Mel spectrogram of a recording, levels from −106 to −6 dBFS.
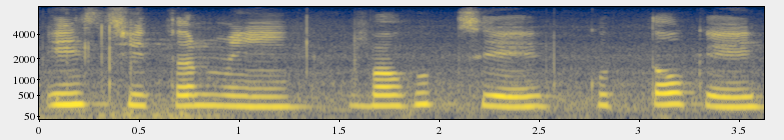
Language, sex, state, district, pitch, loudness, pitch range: Hindi, female, Punjab, Fazilka, 250 Hz, -16 LUFS, 235-265 Hz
